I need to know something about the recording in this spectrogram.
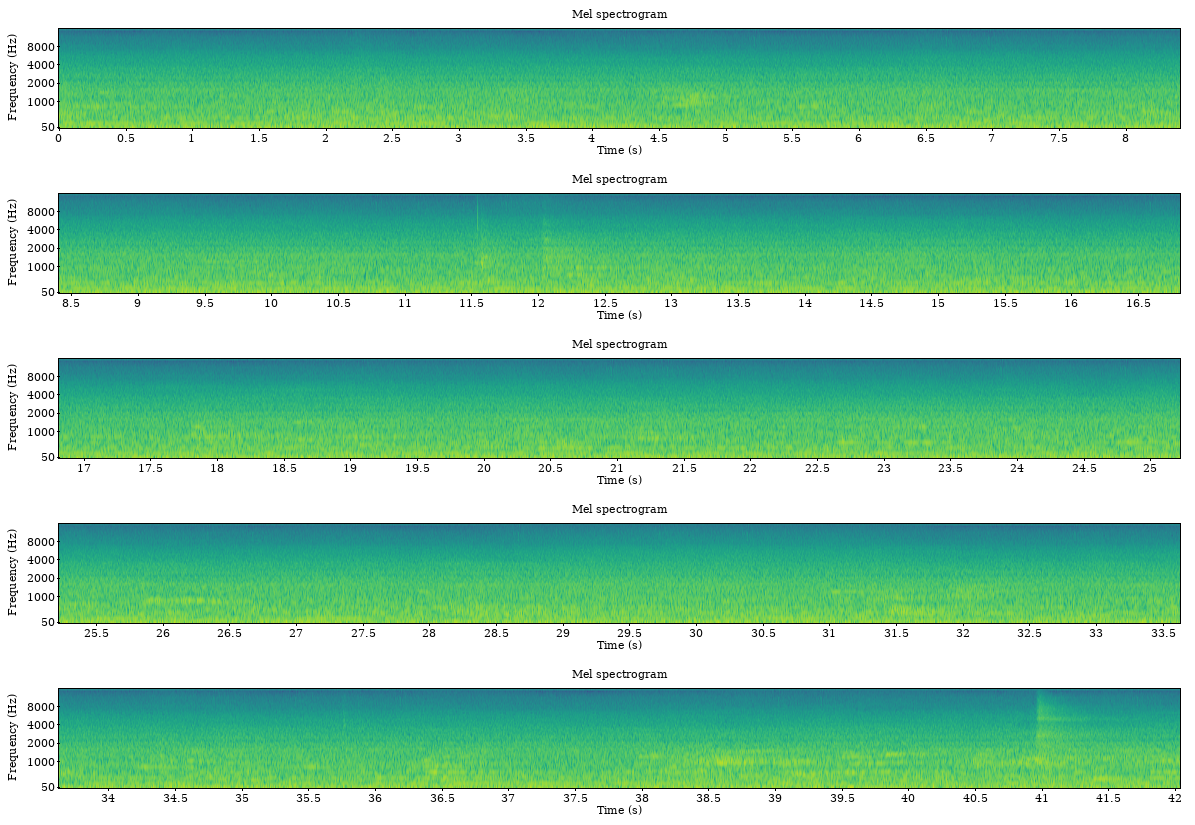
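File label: fire station room ambience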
